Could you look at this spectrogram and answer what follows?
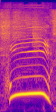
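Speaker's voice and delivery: high, loud cheering whoo; excited whoo. Real, not acted. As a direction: cheer them on with a big whoo. Coach cheering during workout.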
